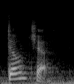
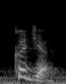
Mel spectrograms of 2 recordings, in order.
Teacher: We do not say you. We almost always say ya.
